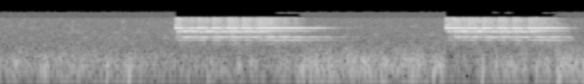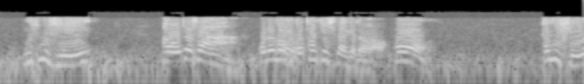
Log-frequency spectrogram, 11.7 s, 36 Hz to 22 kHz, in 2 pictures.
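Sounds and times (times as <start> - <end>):
home telephone ringing with electronic trilling: 1.8 - 3.6, 4.5 - 5.9
speech: 6.1 - 10.3, 11.2 - 11.6.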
